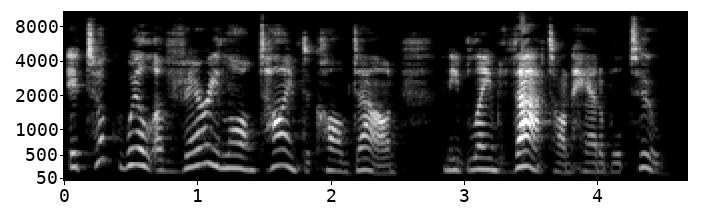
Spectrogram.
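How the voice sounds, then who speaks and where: A woman narrates a piece of fiction in an expressive, scripted audiobook style. Her voice is bright and forward. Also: mid-range voice, moderate pace.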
